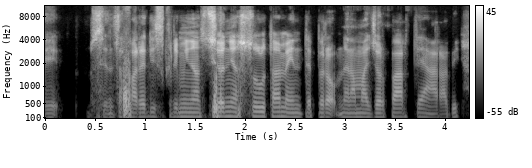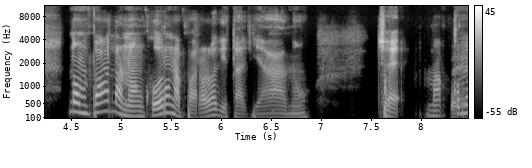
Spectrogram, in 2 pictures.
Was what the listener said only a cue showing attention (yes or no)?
yes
